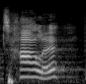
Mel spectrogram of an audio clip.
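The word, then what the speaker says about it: Tallaght: And alongside a fantastic and faithful team, we are currently in the process of launching D24 Church in our hometown of Talla, that's how you pronounce it, Talla, in Dublin.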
